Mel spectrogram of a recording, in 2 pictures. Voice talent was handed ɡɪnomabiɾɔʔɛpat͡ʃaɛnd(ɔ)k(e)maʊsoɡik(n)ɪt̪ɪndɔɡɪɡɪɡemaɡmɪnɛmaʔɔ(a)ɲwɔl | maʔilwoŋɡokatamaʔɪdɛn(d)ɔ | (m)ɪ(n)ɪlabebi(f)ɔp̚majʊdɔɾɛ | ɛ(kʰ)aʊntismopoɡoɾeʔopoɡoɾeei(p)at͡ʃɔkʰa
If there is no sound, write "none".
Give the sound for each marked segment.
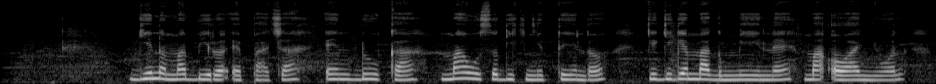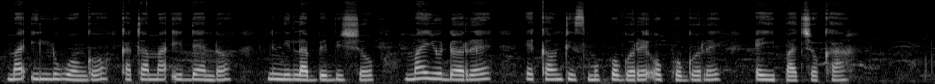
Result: u, a, ɲ, a, d, n, n, ʃ, k, p

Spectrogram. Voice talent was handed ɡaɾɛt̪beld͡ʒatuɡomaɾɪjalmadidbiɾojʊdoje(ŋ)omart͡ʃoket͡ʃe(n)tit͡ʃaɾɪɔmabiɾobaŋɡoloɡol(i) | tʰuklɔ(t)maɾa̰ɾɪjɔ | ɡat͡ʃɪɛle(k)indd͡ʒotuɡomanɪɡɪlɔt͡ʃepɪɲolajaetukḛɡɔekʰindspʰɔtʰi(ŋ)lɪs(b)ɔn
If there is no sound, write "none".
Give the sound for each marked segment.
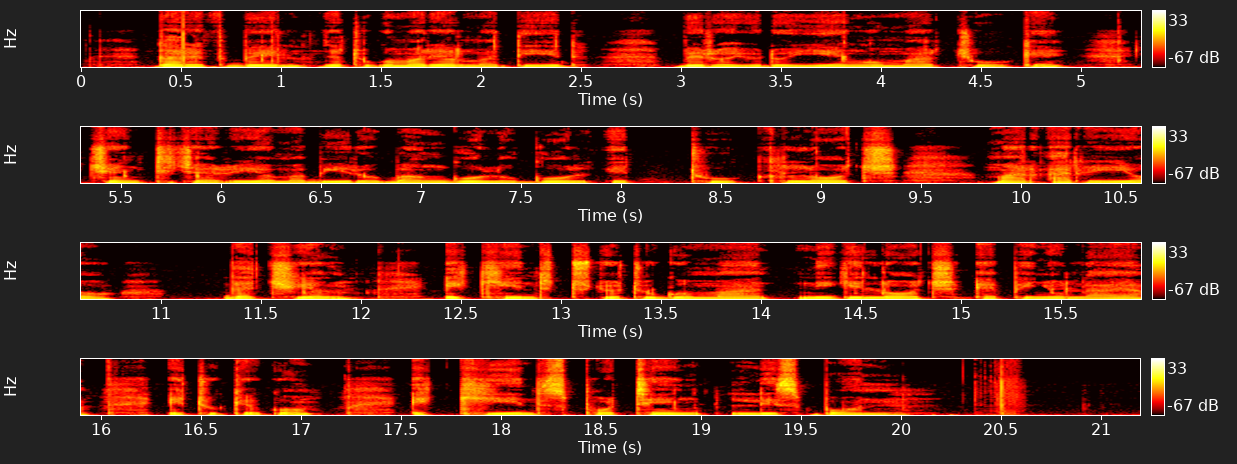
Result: ŋ, ŋ, e, t͡ʃ, kʰ, ŋ, b

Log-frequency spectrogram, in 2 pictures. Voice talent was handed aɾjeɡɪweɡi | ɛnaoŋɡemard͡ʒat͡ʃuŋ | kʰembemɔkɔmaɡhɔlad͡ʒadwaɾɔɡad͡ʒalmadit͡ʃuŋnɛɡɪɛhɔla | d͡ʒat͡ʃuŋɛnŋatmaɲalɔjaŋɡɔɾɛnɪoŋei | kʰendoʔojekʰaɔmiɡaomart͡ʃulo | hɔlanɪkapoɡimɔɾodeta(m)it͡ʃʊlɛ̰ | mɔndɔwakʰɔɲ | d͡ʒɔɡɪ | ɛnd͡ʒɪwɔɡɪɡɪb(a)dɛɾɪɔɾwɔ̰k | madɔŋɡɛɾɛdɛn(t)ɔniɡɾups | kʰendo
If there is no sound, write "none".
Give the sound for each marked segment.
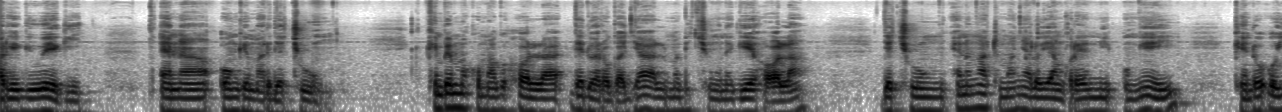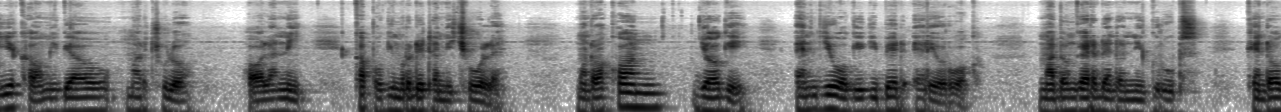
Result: m, e, d

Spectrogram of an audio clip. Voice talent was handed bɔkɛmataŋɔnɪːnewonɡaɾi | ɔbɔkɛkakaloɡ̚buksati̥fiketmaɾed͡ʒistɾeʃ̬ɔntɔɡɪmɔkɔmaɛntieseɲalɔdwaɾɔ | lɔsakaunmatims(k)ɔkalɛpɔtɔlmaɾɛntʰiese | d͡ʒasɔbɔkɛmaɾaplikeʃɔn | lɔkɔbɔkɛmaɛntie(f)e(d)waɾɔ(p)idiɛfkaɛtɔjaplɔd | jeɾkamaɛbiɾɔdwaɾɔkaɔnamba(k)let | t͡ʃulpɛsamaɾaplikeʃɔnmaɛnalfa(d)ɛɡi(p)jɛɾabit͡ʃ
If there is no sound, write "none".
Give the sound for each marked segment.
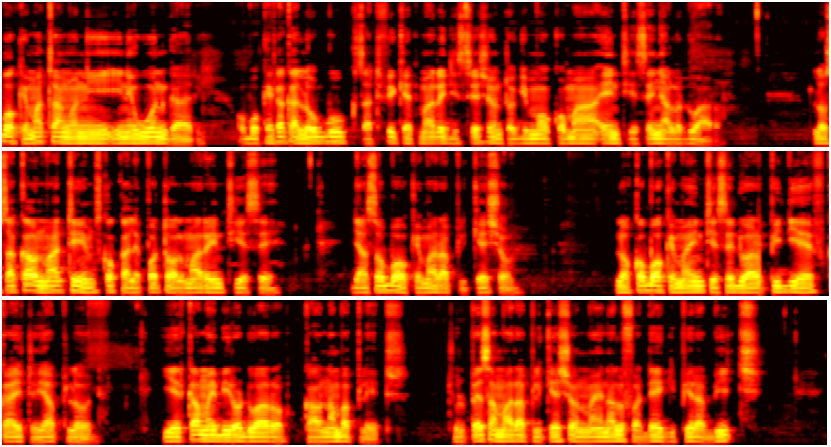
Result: k, s, d, p, p, d, p

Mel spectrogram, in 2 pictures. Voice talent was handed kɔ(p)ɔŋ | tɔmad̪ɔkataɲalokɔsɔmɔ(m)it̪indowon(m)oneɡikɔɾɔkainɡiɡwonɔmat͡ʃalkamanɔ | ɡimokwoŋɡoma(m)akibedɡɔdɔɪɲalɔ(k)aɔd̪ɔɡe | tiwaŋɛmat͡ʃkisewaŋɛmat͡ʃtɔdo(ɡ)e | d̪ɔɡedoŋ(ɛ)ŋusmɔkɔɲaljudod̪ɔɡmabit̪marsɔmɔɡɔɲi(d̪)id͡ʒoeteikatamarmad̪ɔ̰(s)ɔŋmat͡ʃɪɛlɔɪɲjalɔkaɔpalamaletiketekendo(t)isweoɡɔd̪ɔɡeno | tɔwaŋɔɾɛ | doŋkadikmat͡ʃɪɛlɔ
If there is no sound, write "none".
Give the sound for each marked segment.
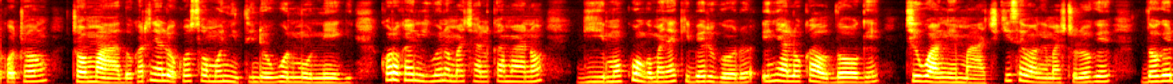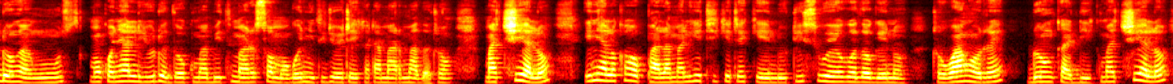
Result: t, ɲ, m, ɲ, k, ɡ, a, t̪, t, t

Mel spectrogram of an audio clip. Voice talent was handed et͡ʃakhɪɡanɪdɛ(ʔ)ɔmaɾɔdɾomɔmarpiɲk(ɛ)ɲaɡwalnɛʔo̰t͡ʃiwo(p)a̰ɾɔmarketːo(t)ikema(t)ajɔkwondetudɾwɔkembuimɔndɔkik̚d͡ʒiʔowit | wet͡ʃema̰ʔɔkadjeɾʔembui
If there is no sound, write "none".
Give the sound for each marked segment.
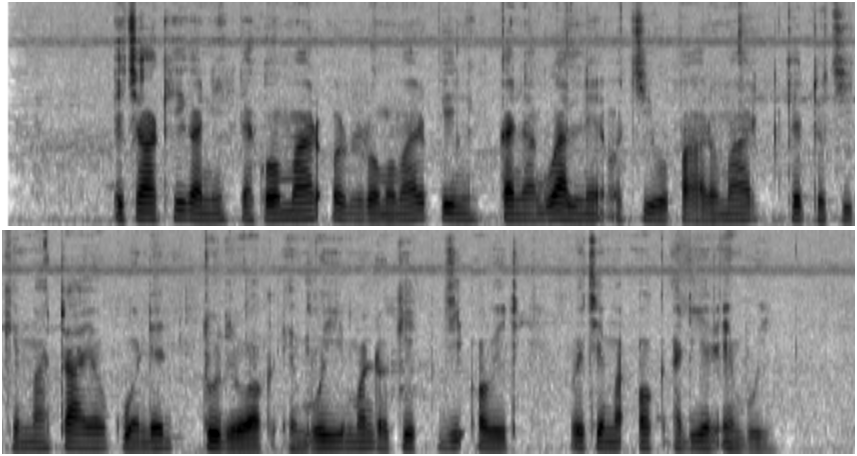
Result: k, a, p, t͡ʃ, t

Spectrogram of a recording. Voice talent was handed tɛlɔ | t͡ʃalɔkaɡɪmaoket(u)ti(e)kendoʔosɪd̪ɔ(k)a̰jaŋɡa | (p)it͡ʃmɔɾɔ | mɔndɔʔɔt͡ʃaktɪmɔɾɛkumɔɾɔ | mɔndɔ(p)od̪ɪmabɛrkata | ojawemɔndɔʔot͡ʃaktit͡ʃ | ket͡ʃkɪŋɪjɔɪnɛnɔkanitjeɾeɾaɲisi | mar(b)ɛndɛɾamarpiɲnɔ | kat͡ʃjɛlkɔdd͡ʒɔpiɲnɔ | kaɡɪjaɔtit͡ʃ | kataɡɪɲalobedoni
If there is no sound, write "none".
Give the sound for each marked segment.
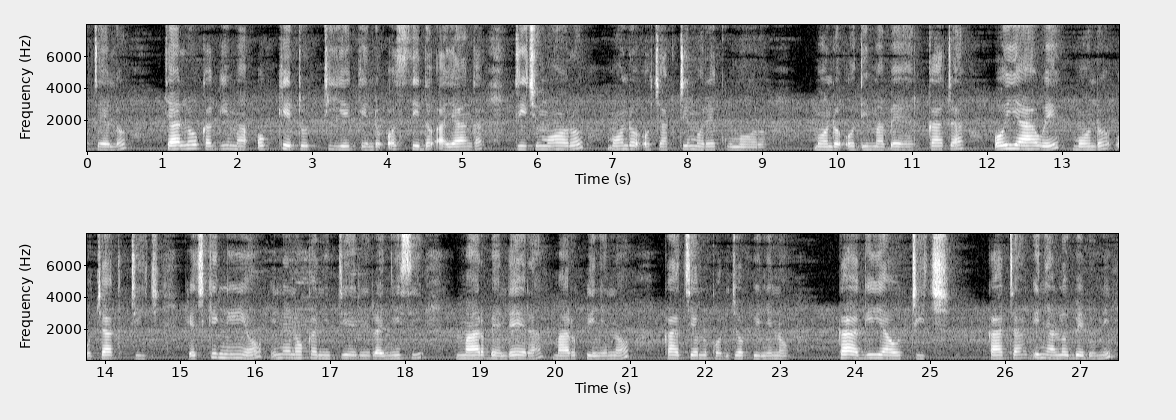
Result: o, e, ʔ, t, ʔ, b

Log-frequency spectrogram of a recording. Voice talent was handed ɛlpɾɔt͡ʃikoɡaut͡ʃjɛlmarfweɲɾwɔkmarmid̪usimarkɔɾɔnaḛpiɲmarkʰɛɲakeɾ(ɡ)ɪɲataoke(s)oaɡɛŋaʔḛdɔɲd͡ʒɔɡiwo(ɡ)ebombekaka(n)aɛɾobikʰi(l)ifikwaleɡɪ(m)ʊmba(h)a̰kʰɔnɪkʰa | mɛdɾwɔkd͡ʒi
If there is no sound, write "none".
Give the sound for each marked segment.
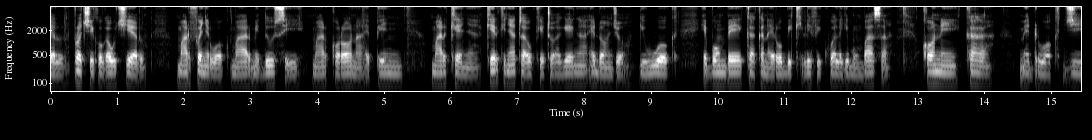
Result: k, t, k, n, l, m, s

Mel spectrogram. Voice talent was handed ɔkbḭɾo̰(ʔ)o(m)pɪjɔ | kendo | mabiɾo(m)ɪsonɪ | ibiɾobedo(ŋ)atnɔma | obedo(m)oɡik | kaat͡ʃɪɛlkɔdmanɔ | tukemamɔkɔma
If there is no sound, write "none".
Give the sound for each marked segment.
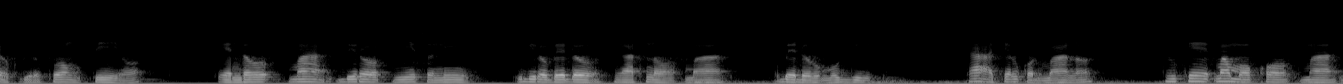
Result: p, ŋ, ɲ, ŋ, m

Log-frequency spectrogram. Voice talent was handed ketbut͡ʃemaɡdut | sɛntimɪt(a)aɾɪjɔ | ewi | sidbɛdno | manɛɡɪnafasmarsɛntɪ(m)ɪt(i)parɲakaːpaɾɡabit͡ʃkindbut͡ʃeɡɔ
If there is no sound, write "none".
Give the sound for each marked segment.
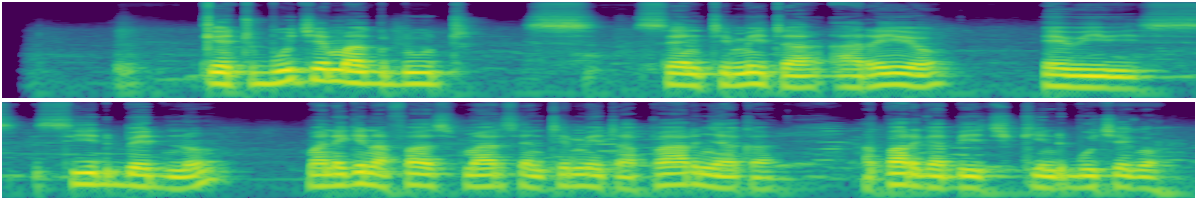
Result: a, m, a

